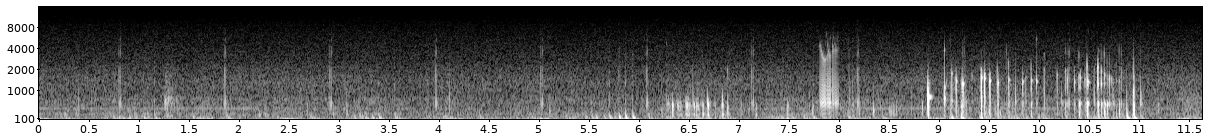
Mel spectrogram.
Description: Massive stomach digesting sound after eating a cheeseburger!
